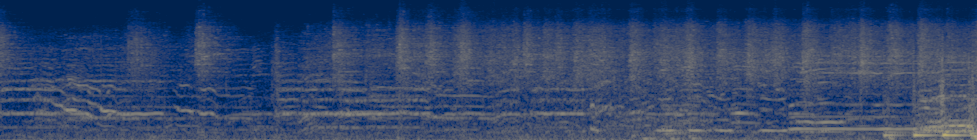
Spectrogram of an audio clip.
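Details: Music with shifting melodic tones and a rattling percussion, voices joining toward the end, with no animal calls heard.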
